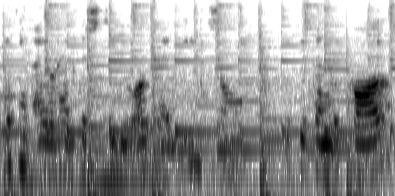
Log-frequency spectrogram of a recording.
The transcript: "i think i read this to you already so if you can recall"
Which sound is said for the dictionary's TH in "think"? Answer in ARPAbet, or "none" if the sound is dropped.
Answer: T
